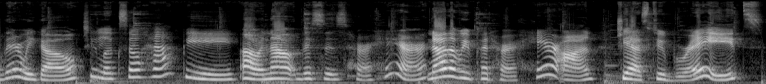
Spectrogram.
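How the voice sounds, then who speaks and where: A woman's voice: fairly high pitch, sharp tone. A woman hosting a toy unboxing, cheerfully explaining each step of building a figure for young viewers. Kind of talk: narrating a toy unboxing for children.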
